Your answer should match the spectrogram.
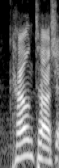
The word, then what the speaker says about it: Countach: of their upcoming brand new original model lamborghini countach countach there we go countach actually i'll admit i had to look that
